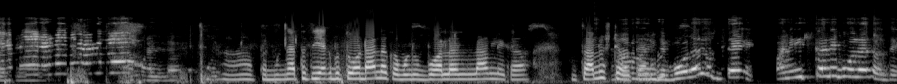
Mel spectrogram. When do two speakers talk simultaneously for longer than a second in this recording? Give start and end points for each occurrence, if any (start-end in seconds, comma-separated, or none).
none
